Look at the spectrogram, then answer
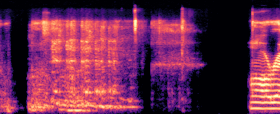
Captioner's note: laughter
